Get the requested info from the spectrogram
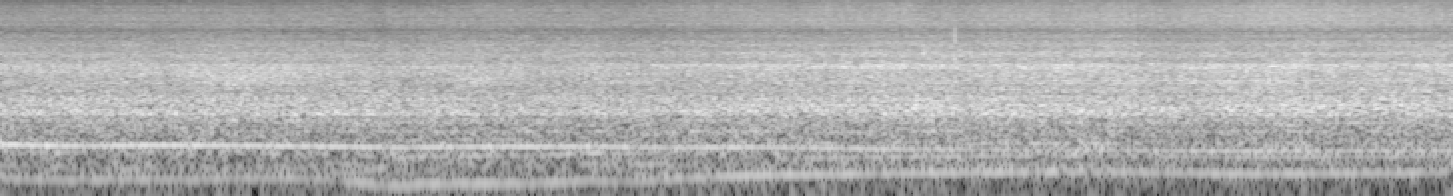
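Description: Vehicle engines running at low speed: a steady low hum under an even hiss, the engine pitch drifting slightly partway through.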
